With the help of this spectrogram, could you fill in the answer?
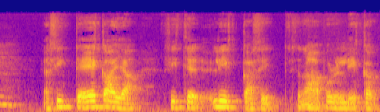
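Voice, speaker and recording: There is audible room echo around this woman. She talks at a moderate pace. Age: 80s+. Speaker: relative of the grandfather. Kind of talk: casual reminiscing conversation.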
